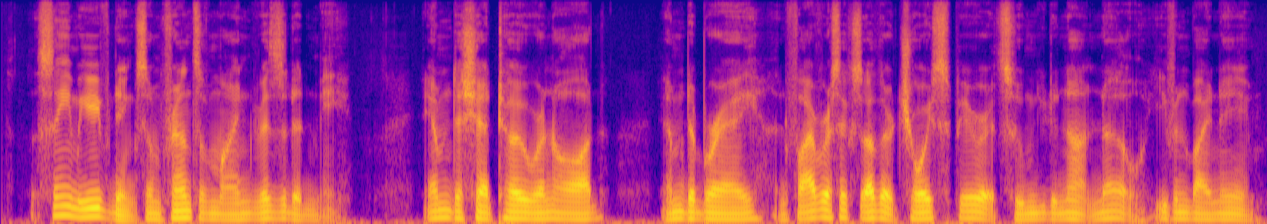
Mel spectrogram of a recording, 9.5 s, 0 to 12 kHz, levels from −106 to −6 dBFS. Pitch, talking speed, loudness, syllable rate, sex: 90 Hz, 185 wpm, -18 LUFS, 5.2 syllables/s, male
